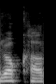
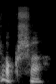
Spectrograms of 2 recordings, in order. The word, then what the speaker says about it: রক্ষা: যেমন এই রক্ষা আমরা বলি রক্ষা। ওরা বলছে কি? রক্সা হিন্দিরা বলে হিন্দি ভাষায় বলে রক্সা। মানে ক এবং স টাকে ওরা ভেঙ্গে উচ্চারণ করে।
